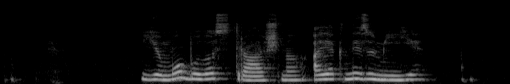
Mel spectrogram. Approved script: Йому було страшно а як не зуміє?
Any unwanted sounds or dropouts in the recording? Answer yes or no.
no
